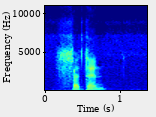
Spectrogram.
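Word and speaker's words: فتى: Fatan. Notice fatan ends with the alif maqsura. It's a ya without the two dots, and it's pronounced as an alif but written as a ya.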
